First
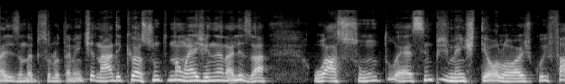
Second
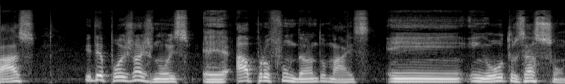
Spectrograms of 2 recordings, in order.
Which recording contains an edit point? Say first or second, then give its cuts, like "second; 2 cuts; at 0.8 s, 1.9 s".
second; 3 cuts; at 1.5 s, 2.0 s, 3.7 s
